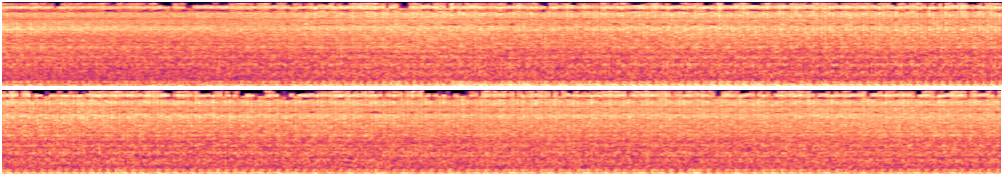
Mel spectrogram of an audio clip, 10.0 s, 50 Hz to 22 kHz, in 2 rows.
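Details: Newly rebuilt air-cooled VW 1600cc flat-four on its first start and break-in: steady low thrum with a brief rise in revs that settles back evenly; normal running.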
